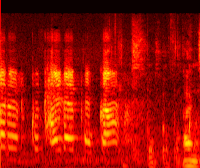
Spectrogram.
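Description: A woman's voice over a mobile phone on speakerphone, thin and cut off at the top like a phone line, giving cooking instructions. A man says a short word near the end.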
